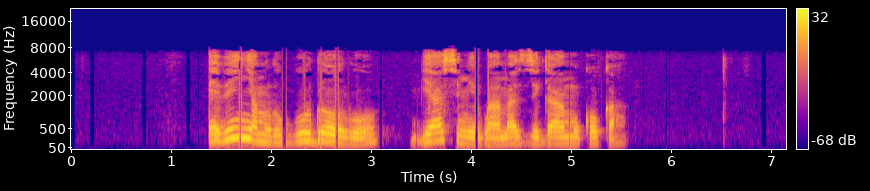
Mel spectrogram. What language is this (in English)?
Ganda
